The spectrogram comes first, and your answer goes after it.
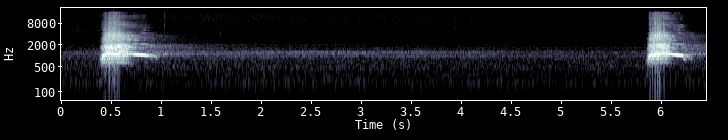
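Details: Fox calling in a back yard around 1:15 am at night: two loud, harsh barks about five seconds apart, each abrupt and rasping with a ringing echo trailing after, quiet in between.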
